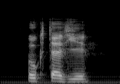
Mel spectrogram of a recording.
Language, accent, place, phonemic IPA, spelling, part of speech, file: French, France, Lyon, /ɔk.ta.vje/, octavier, verb, LL-Q150 (fra)-octavier.wav
- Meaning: to octavate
